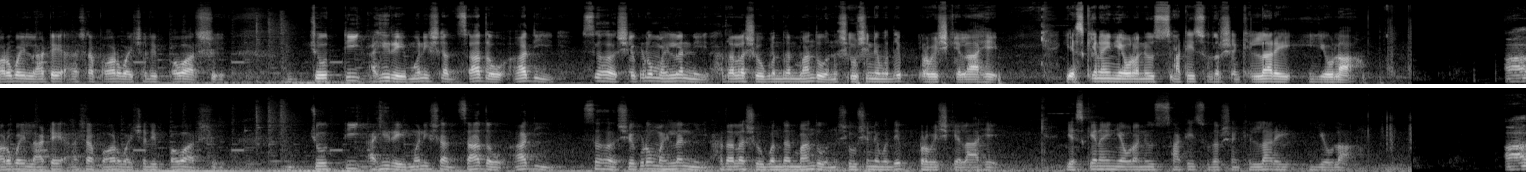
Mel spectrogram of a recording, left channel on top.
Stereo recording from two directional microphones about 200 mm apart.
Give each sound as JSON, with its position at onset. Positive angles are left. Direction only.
{"t": 0.0, "sound": "speech", "side_deg": 45}
{"t": 3.1, "sound": "speech", "side_deg": 35}
{"t": 8.4, "sound": "speech", "side_deg": 50}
